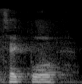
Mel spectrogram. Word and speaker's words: Teqball: I think everyone out there would now be interested in tech ball. And tech ball is spelled TEQBALL, is that correct? – TEQBALL.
